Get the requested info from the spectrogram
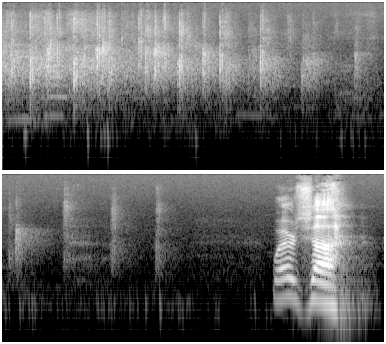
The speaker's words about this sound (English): Stand to your feet and clap your hands and lift your voice like a trumpet.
